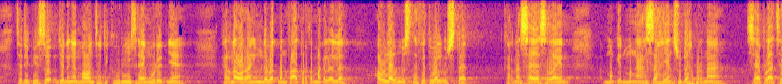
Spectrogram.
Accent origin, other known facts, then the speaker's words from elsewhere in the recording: Paciran, East Java, Indonesia; also born or lived in Egypt; Saya asli orang Jawa Timur, orang Lamongan, Pantura. Tepatnya desa dusun Paciran, desa Paciran, kecamatan Paciran. Kalau pernah ke WBL, insya Allah lewat depan rumah saya.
